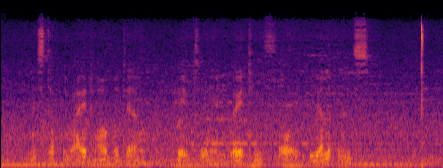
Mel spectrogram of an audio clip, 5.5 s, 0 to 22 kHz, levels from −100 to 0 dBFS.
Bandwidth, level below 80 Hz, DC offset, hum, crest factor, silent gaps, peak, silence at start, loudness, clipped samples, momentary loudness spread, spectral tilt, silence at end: 14.5 kHz; -46 dBFS; under 0.1%; none; 28 dB; none; -4 dBFS; 0.05 s; -33 LUFS; under 0.1%; 9 LU; -5 dB/octave; 0 s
